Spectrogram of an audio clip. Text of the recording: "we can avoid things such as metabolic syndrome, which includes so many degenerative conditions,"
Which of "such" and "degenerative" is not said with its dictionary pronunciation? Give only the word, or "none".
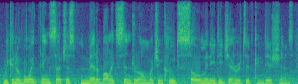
none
